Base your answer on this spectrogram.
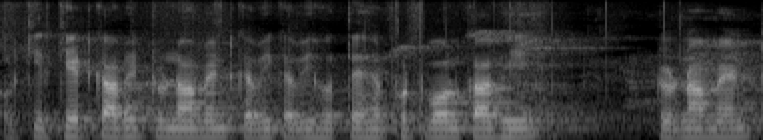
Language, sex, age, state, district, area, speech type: Hindi, male, 30-45, Bihar, Madhepura, rural, spontaneous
